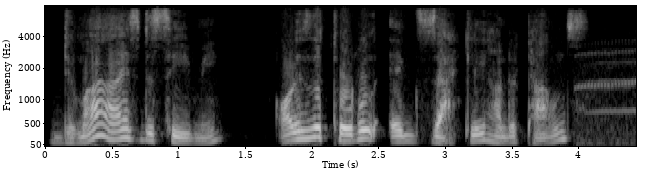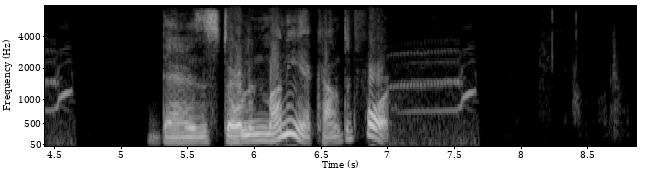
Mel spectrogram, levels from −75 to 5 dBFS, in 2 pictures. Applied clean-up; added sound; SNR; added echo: none; Bird; 17 dB; none.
